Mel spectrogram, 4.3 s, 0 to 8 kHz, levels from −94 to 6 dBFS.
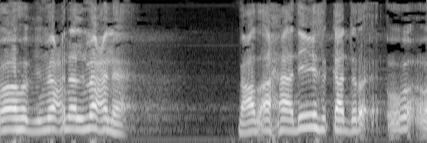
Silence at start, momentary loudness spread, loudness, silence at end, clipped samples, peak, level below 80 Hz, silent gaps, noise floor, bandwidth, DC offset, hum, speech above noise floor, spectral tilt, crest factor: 0 s; 8 LU; -11 LUFS; 0 s; 0.4%; 0 dBFS; -48 dBFS; none; -52 dBFS; 8 kHz; under 0.1%; none; 41 dB; -4 dB/octave; 12 dB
